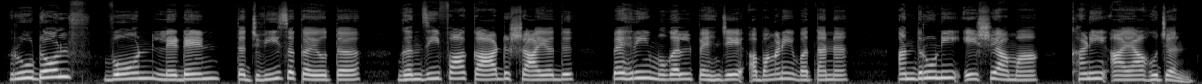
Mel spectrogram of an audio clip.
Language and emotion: Sindhi, neutral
